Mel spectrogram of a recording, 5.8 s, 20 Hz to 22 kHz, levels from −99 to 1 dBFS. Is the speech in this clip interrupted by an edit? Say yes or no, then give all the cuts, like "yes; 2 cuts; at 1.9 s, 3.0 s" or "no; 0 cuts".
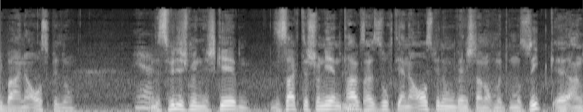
yes; 1 cut; at 3.6 s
